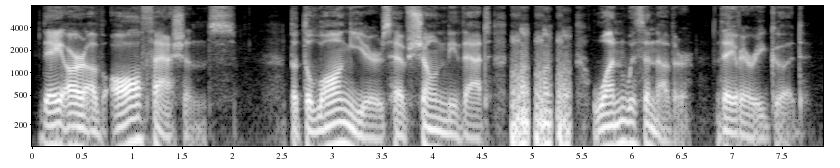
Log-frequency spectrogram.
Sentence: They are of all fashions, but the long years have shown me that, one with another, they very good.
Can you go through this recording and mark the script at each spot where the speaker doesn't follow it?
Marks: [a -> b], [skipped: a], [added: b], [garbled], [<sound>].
They are of all fashions, but the long years have shown me that, [laugh] one with another, they very good.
